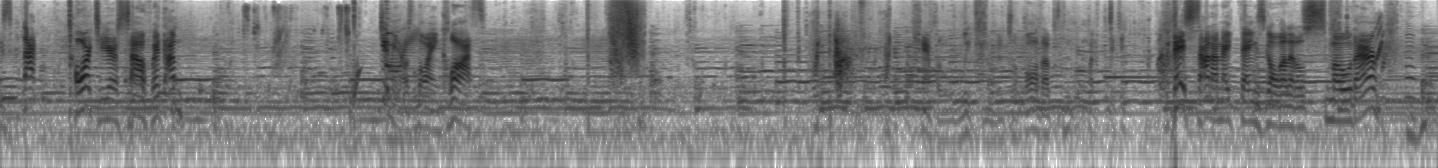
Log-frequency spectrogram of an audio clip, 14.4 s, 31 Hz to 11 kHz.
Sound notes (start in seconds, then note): 5.3 ripping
